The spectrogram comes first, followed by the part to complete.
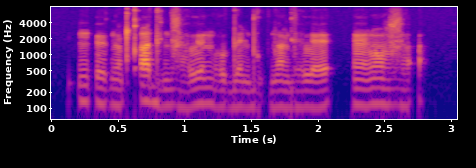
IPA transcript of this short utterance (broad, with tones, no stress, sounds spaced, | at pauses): ʔ ĩ˦˨ ʔ ø˧˩˧ ɡ ã˩˧ ʈ qʼ i˦ d i̤˩˧ n ɮ a̤˧˩˧ l ø˦ n ɔ̤˨˩ l d ɛ˧˩˧ ɳ d ṳ˨˩ ʔ d ã˦˨ ɡ ɛ̤˦˨ l ɛ˨˥ | ɛ̃˧˩˧ l ɔ̃˦˨ ɮ a̤˦ ʔ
